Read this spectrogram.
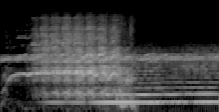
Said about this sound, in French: Soudain, elle entendit les hennissements de son cheval.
